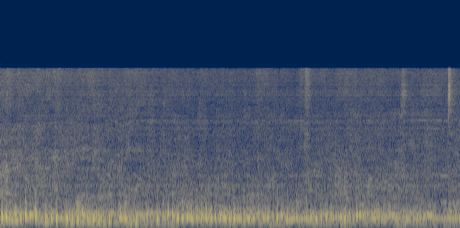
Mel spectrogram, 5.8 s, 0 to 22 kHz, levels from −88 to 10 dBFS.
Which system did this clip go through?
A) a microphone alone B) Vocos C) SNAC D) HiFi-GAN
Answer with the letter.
C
